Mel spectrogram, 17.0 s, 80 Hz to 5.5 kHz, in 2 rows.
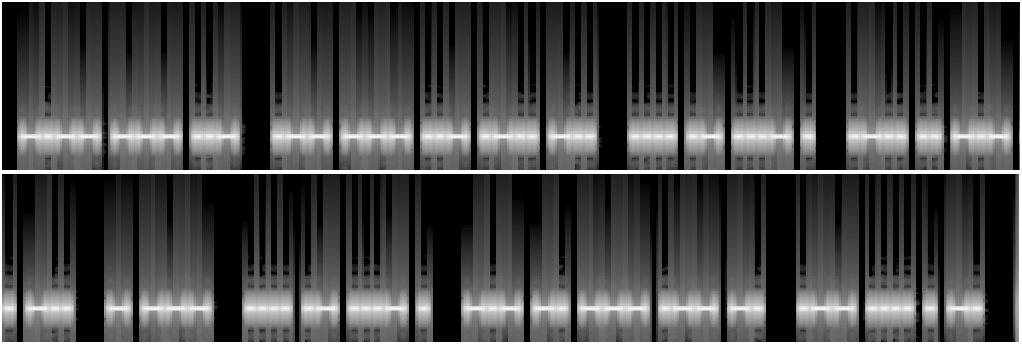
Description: Morse code, heard as a keyed tone, about 25 wpm, 600 Hz. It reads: YOU WOULD HAVE LIKED TO HAVE KNOWN WHEN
